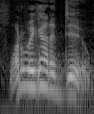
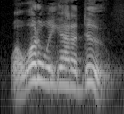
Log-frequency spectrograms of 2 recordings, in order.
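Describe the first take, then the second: First: A quiet, searching echo of the question; softer repeat. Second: Said in the usual way. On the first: Shown as a demonstration. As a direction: drop to a near-hushed repeat of the question.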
